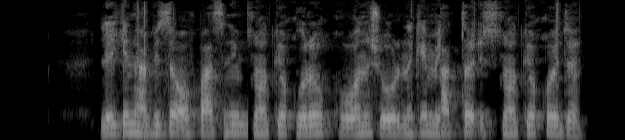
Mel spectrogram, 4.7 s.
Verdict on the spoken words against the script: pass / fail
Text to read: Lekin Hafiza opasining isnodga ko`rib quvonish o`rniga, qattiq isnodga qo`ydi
pass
